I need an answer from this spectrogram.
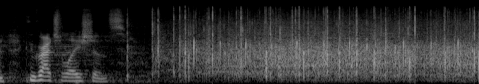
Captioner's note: applause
